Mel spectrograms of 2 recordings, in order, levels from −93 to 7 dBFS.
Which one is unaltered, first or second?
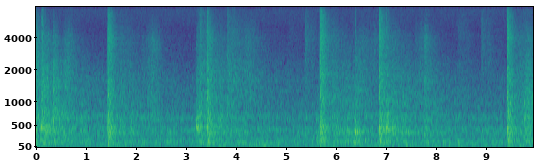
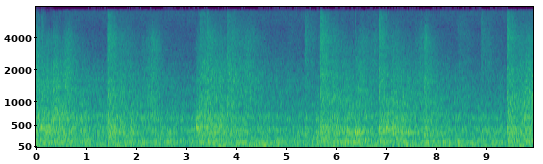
second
